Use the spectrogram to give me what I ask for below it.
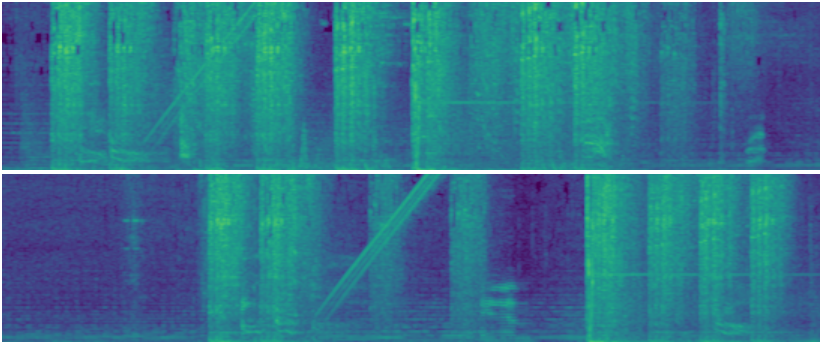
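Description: Video game gunfire: loud, dense volleys of shots in repeated bursts separated by brief lulls, with crashing impacts mixed in over about sixteen seconds.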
